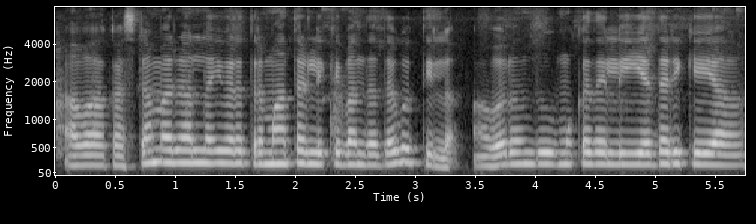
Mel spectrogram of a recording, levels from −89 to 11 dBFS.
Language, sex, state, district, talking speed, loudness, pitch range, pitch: Kannada, female, Karnataka, Dakshina Kannada, 125 wpm, -15 LUFS, 190-210 Hz, 205 Hz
